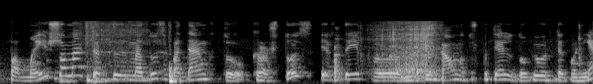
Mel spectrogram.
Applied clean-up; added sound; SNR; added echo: none; Drawer open or close; 5 dB; none.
